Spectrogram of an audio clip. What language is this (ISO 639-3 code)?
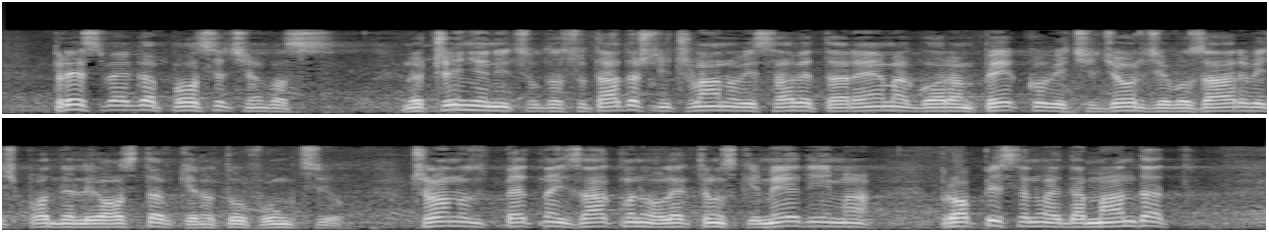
srp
